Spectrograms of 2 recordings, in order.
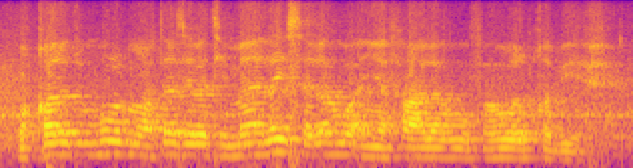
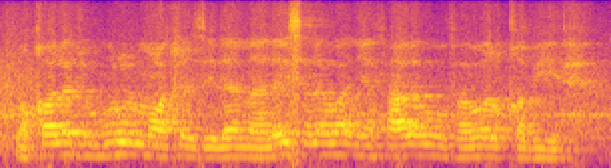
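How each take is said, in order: Both takes have the same delivery.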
